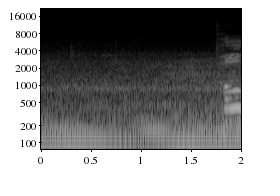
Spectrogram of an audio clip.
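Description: A steady low mechanical hum made of a few even, unchanging tones, like an engine or machine running at a constant speed.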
